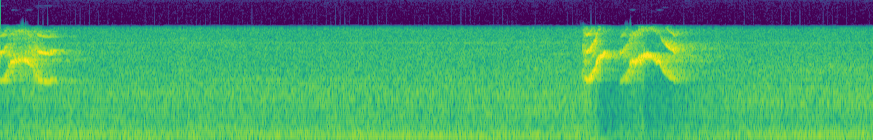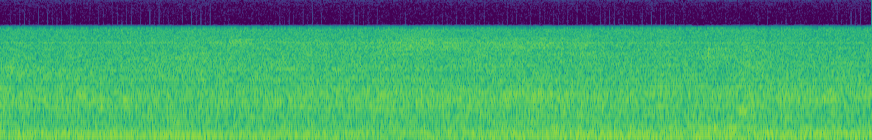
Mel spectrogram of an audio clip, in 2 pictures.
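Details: A young cockatiel just beginning to sing gives two brief, harsh, rising chirps about three seconds apart over a steady low indoor hum.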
